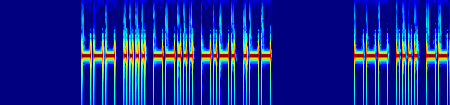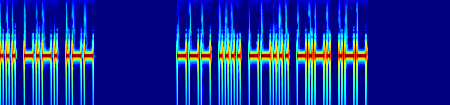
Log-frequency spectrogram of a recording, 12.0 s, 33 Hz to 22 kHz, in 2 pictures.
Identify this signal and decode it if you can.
Morse code, heard as a keyed tone, about 30 wpm, 700 Hz. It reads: OH7CW OH7CW OH7CW
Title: Call Signs Repeated 2x - 30wpm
